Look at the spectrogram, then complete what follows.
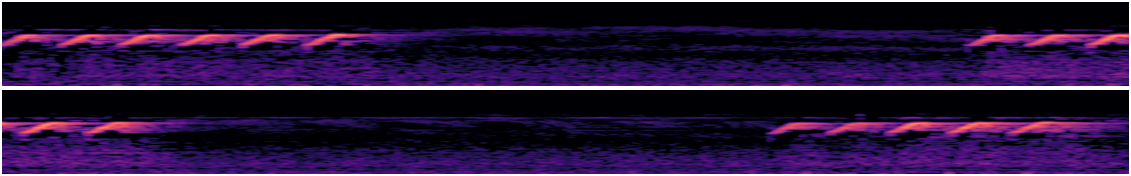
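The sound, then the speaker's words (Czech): Eurasian nuthatch calls: three loud bursts of quick, clear, rising whistled notes, each run of about six or seven, separated by short pauses, prominent with no talking. “Hlas brhlíka lesního je velmi nápadný, hlasitý a přehlušuje zpravidla všechny další ptačí hlasy.”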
